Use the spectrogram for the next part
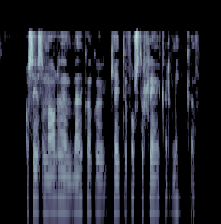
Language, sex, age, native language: Icelandic, male, 40-49, Icelandic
